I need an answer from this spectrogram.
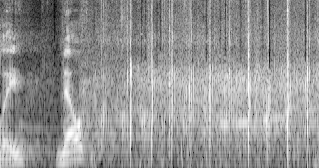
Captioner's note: applause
